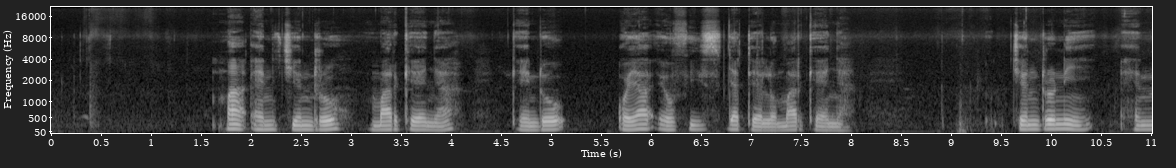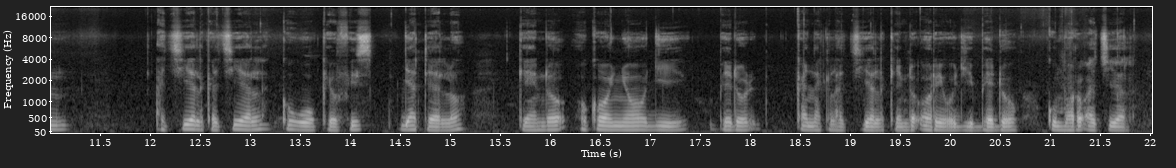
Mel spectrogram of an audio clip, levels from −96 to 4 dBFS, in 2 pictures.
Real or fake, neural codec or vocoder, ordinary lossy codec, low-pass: real; none; none; none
